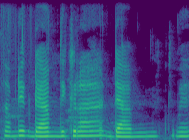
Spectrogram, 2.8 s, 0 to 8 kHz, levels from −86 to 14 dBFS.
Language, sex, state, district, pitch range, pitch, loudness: Hindi, female, Punjab, Fazilka, 240-260 Hz, 245 Hz, -17 LUFS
